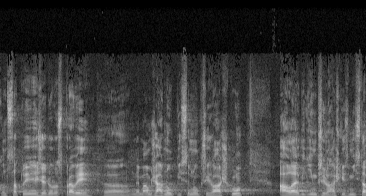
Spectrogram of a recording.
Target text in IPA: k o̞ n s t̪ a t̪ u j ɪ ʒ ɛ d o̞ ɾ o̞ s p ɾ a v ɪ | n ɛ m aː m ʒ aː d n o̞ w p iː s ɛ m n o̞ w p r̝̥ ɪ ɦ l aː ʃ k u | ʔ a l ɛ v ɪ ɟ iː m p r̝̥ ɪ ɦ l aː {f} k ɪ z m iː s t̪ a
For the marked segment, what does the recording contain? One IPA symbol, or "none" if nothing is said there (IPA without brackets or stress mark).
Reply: ʃ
